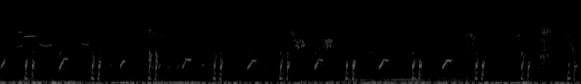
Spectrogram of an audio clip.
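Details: Decoy White-breasted waterhen used in trapping gives repeated short rising notes at an even pace, roughly two per second, with clicking sounds and some higher chirps from other birds behind.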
